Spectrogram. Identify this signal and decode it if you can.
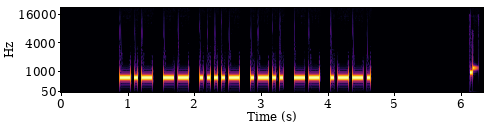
Morse code, heard as a keyed tone, about 22 wpm, 700 Hz. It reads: KM4LMP
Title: USA Call Signs - 6 Characters - 2x Character Spacing - 22wpm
